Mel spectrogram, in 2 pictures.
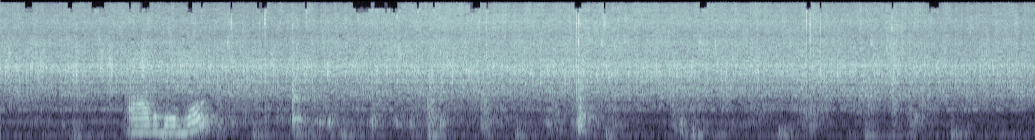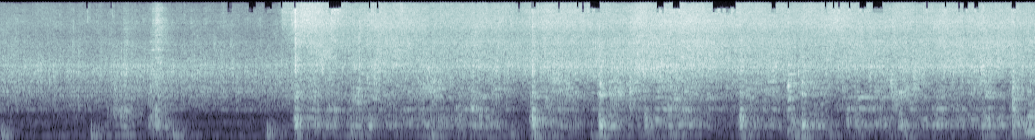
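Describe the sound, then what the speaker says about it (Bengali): Whole cardamom pods and cloves sizzle steadily in hot oil as whole-spice tempering for chicken pishpash, with scattered stirring clicks and a brief voice early on; the frying grows louder and brighter around the ten-second mark. "গরম মশলা মানে গোটা এলাচ আর লবঙ্গ ফোড়নে দিয়ে দেব"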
